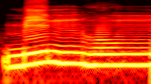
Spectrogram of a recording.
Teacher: huruf mim sukun bertemu dengan huruf mim ya atau mim bertemu m maka ditahan dan ditekan didengungkan dua harakat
